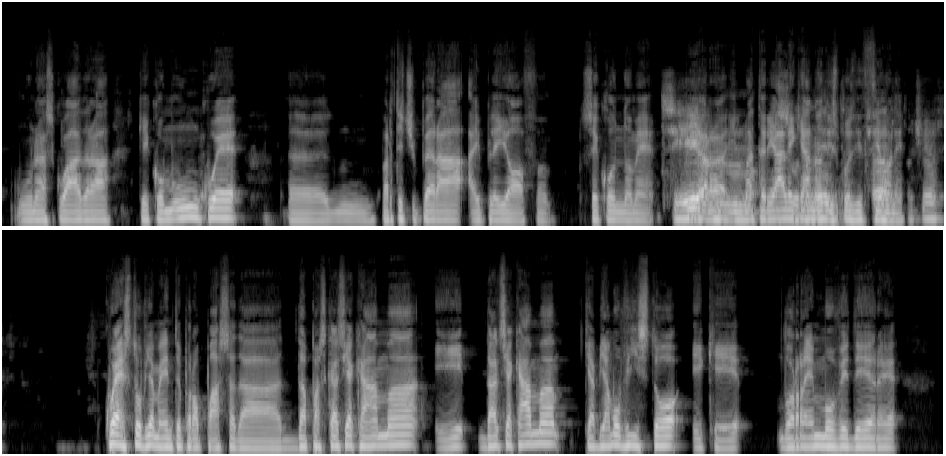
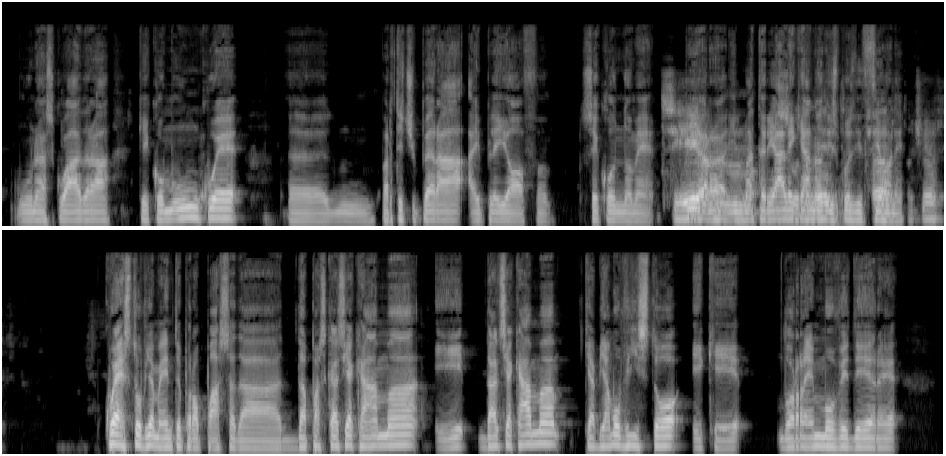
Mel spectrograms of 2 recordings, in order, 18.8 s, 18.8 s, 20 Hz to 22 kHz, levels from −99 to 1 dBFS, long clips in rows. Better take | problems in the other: second | muffled; very slightly; fading above 3.5 kHz

